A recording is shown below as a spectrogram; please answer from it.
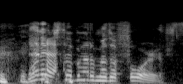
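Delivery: stock sports announcer delivery. Joking that anyone could call games: mock sportscaster voice. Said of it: "it's not hard to talk in that voice".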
